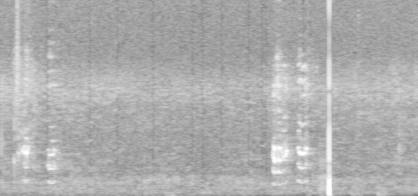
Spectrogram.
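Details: Domestic cats indoors chirping at a bird seen through their window, excited and provoked; a few short high chirps with harmonics near the start, then a quick cluster of chirps around three and a half seconds, low room noise beneath.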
